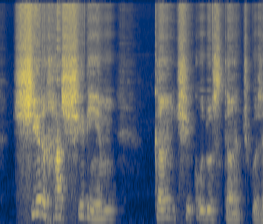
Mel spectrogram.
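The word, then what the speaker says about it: שיר השירים: Cântico dos Cânticos, hebraico, Shir ha-Shirim. Shir ha-Shirim, Cântico dos Cânticos é o nome, ok?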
